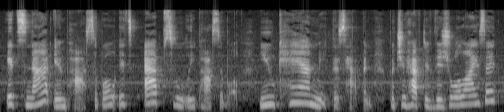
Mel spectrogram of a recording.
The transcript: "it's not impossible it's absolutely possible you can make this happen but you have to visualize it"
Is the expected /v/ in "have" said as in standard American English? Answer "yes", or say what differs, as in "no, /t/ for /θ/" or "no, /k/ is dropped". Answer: no, /f/ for /v/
